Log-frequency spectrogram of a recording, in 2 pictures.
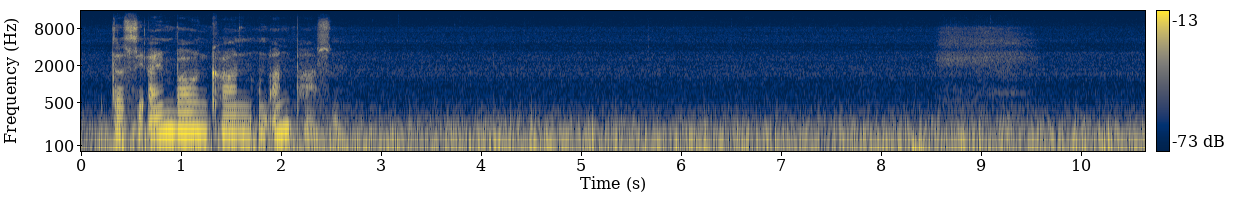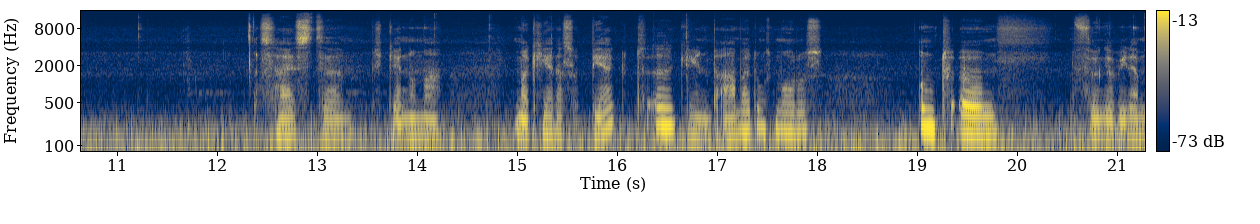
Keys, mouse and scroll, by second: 2.1-5.2 drag, 14.5-16.8 drag, 16.8 Tab.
